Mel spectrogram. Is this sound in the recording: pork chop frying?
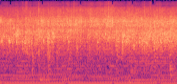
yes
